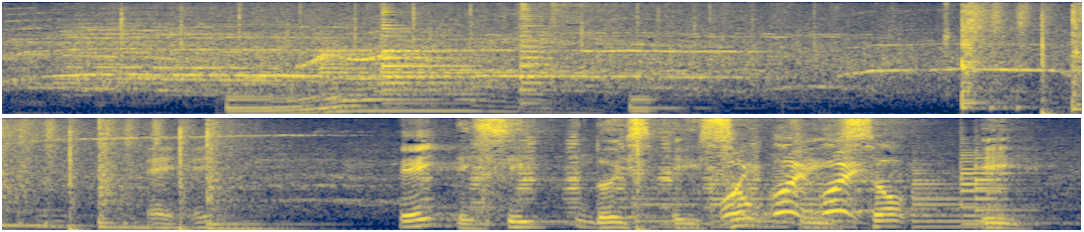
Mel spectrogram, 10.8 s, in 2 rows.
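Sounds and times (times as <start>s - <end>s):
audience applause: 0.0s - 5.4s
scattered cheers: 0.0s - 5.6s, 6.4s - 7.7s
speech: 6.2s - 6.6s, 7.4s - 10.6s.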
